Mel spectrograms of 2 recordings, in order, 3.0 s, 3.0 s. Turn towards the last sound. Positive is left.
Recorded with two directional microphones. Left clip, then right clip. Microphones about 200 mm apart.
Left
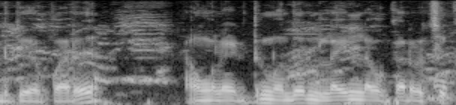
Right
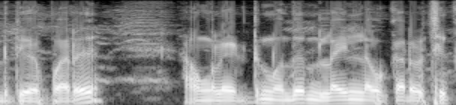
turn(degrees=-50)  # may be behind; listen again after turning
